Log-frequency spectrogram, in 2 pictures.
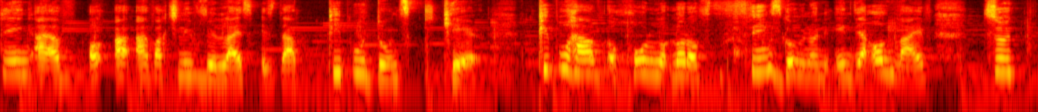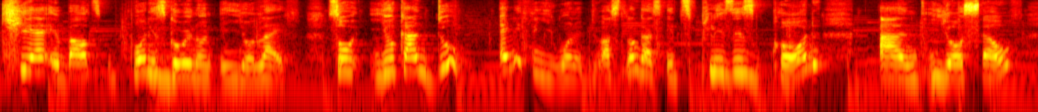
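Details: Adult woman, a self-described chronic stammerer whose eyes twitch and mouth moves involuntarily when she stutters, speaking two weeks after making her stutter public; stuttering.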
